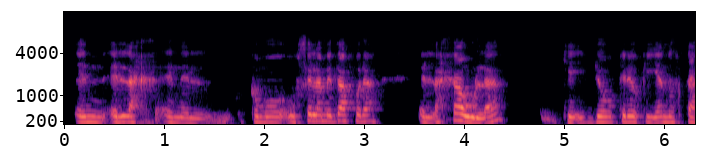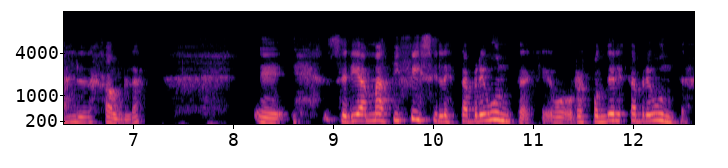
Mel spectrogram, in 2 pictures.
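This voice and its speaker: A middle-aged man teaching a pastoral counseling class, gently coaxing a student and checking in often. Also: sits high, a little slow, dull audio.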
